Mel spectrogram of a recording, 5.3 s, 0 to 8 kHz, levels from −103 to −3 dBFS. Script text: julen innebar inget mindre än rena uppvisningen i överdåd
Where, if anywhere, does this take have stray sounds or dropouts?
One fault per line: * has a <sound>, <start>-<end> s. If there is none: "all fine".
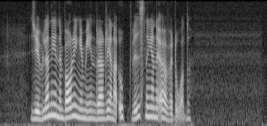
all fine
